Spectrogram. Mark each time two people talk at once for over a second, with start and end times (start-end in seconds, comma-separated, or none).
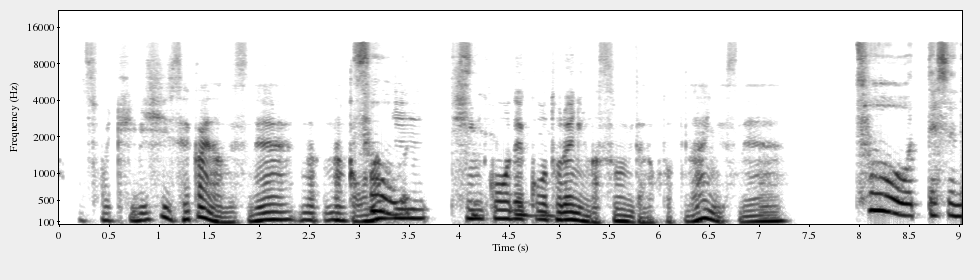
2.9-5.1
